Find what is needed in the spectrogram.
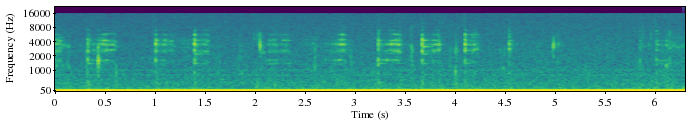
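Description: Eating with a spoon close to the microphone: small irregular clicks of the spoon against the plate and mouth sounds of chewing, several a second, over a steady low electrical hum.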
